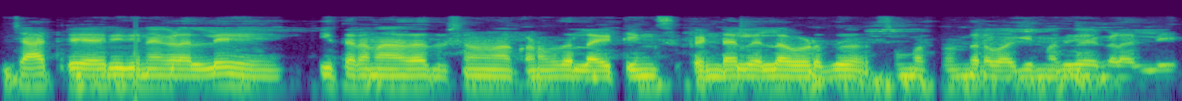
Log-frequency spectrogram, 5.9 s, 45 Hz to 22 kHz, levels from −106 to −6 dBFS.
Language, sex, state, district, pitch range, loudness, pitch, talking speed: Kannada, male, Karnataka, Bellary, 105-110 Hz, -20 LUFS, 105 Hz, 130 wpm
